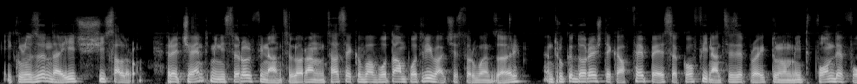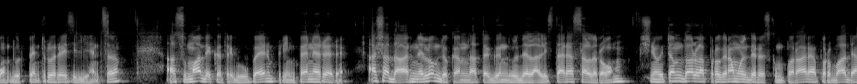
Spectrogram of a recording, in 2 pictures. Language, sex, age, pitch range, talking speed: Romanian, male, 20-39, 100-125 Hz, 180 wpm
